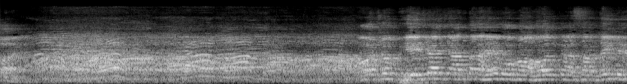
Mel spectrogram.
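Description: A crowd of men cries out together in response.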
